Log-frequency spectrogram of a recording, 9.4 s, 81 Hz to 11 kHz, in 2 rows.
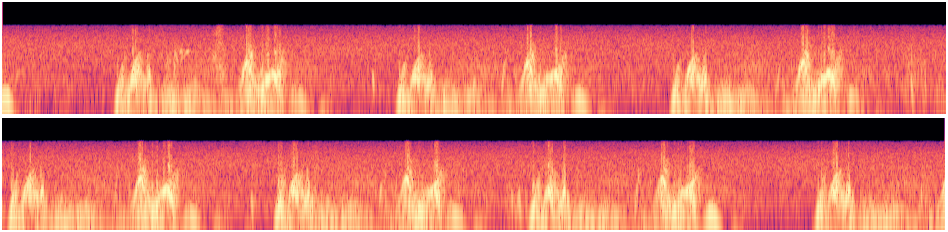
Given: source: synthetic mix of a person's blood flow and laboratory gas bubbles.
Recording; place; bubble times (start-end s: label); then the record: Doppler ultrasound of blood flow; precordium
0.77-0.97 s: bubbles
1.04-1.15 s: bubbles
1.83-1.90 s: bubbles
4.49-4.75 s: bubbles
5.94-6.04 s: bubbles
6.22-6.32 s: bubbles
7.23-7.38 s: bubbles
7.44-7.49 s: bubbles
From the record:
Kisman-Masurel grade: 122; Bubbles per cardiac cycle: 1 to 2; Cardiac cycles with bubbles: 10 to 50%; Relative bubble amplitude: moderate (0.250 to 0.450); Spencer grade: 2 (many but less than half of the cardiac periods contain bubble signals, singularly or in groups); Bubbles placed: anywhere in the cardiac cycle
